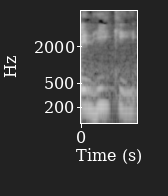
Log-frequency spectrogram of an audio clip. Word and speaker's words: Henrique: I always say it wrong. I'm so used to saying Gabriel Henrique. It's Gabriel Henrique.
